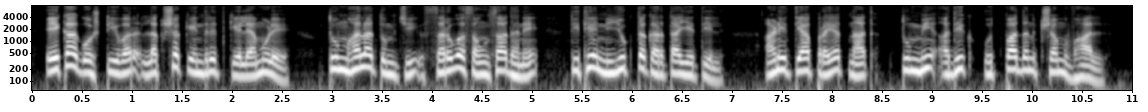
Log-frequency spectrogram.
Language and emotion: Marathi, neutral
